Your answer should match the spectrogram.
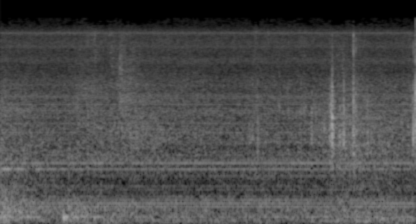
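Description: Low, steady room noise with a faint hum, and a few light clicks about three and a half seconds in as a gilt metal chalice and paten are set down on the altar.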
